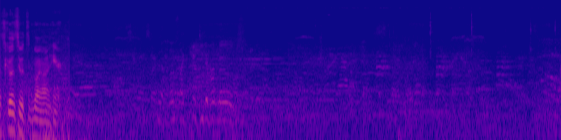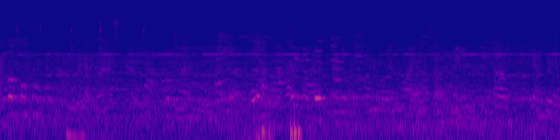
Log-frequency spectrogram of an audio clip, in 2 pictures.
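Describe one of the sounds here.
A crowd murmurs in a large room.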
